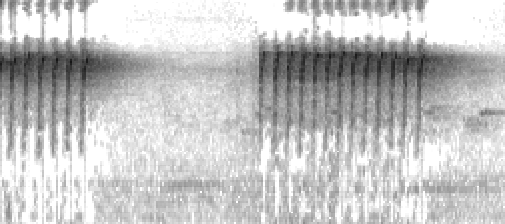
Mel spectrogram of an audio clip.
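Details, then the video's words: Grey-cheeked bulbul, a recording meant to set kept and wild birds singing: two bursts of rapid, high, ringing chirps, each a steady train of about four notes a second, with a short silence between. "PANCINGAN BURUNG KORLAP BAHAN DI JAMIN IKUT BUNYI"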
